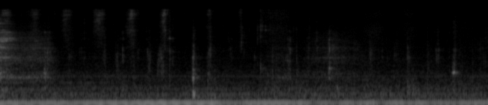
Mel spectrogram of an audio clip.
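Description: Faint close-mouthed chewing of food, with a few small mouth clicks.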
